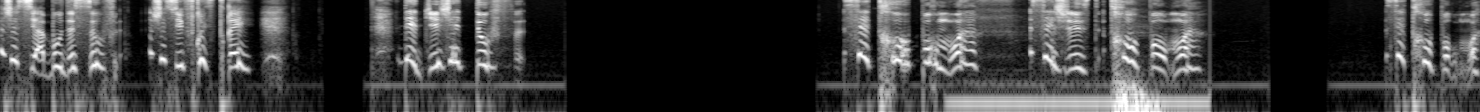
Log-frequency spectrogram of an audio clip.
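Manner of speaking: crying, in tears. Answering a partner who asks why you are crying: crying. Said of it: "Pourquoi tu pleures ?".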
